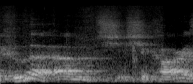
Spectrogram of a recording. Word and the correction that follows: Kula Shaker: is that how you say it? That song? – Kula Shaker.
